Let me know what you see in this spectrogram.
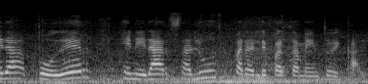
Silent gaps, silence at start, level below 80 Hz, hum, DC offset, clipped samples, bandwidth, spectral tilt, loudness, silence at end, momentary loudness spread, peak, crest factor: none; 0 s; -38 dBFS; none; under 0.1%; under 0.1%; 12 kHz; -6.5 dB/octave; -22 LUFS; 0 s; 8 LU; -6 dBFS; 16 dB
